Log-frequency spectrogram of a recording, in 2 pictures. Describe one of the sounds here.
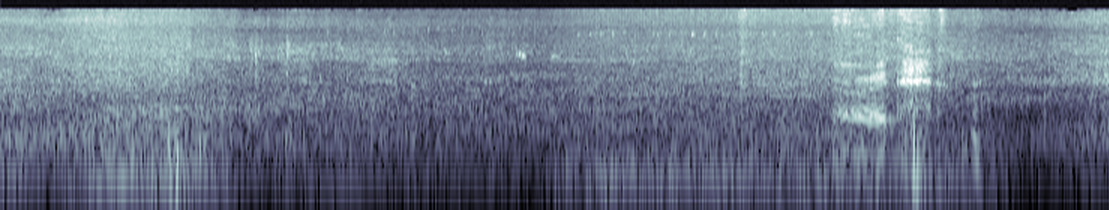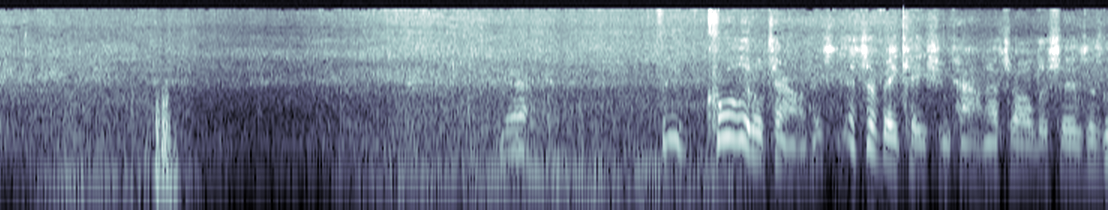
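Traffic rumbles steadily in the distance.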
